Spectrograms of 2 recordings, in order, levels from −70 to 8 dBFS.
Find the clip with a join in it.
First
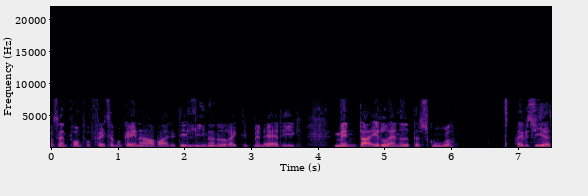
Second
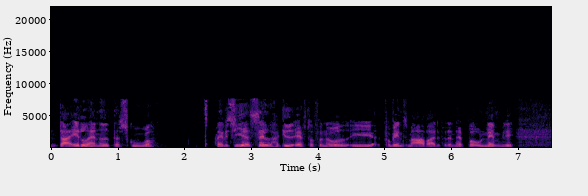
first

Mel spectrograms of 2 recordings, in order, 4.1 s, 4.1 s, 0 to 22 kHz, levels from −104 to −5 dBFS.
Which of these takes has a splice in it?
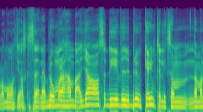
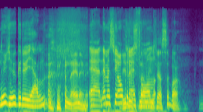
second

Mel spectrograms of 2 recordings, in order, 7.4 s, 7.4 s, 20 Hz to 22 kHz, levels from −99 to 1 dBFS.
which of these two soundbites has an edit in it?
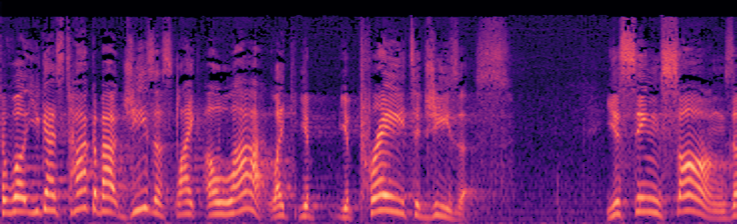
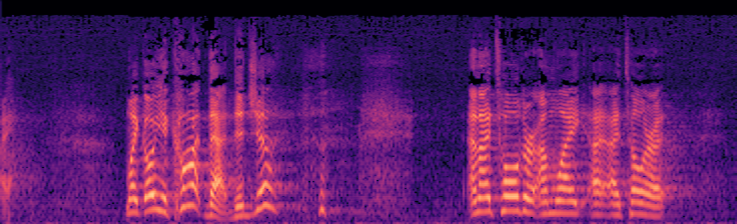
first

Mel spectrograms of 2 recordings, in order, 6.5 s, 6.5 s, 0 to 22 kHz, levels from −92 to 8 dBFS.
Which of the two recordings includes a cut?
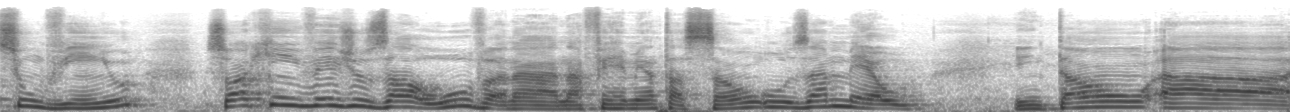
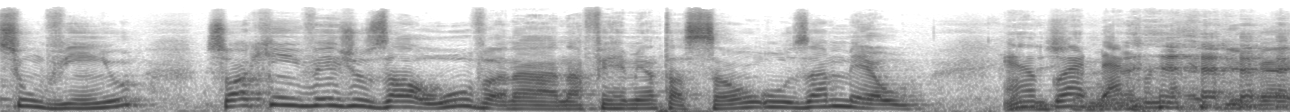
second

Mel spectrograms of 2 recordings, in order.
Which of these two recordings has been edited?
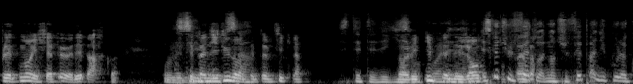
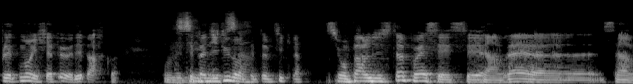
second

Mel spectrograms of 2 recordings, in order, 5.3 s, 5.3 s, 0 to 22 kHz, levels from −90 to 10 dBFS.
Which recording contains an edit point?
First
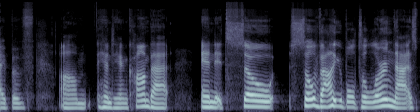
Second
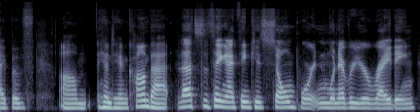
second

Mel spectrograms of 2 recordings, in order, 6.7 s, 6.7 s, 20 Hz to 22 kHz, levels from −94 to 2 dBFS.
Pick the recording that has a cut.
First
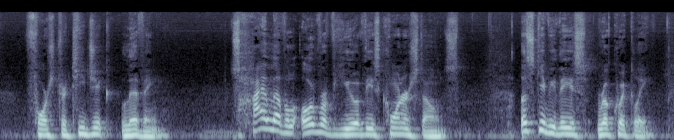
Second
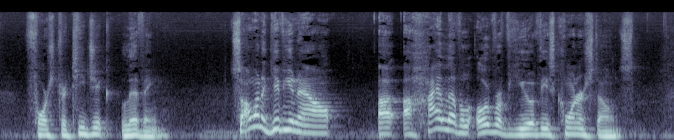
first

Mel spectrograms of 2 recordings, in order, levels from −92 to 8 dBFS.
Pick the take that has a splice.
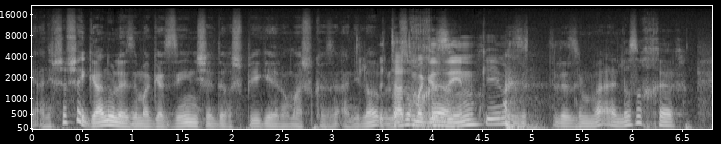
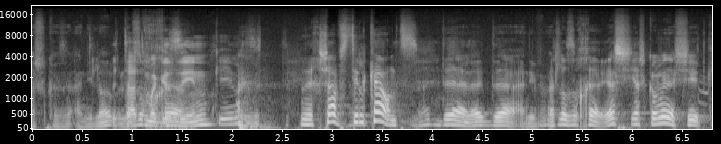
second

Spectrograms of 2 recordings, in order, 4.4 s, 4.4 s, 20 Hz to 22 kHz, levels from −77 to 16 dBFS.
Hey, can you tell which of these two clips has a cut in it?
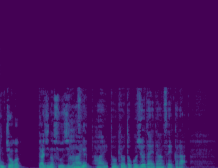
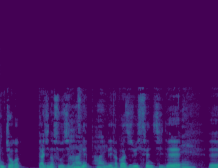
first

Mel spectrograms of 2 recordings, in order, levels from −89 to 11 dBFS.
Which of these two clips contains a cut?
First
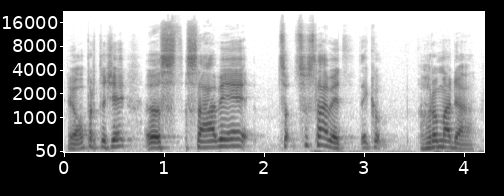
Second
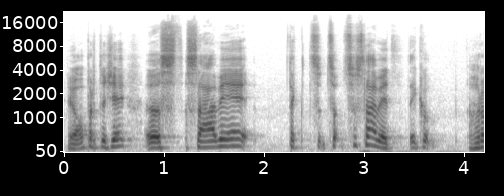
first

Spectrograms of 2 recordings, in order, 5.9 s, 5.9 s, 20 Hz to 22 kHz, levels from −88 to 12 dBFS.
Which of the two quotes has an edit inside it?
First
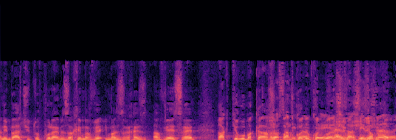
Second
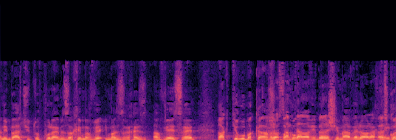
first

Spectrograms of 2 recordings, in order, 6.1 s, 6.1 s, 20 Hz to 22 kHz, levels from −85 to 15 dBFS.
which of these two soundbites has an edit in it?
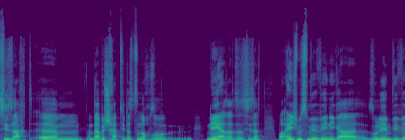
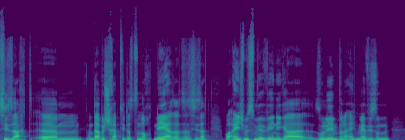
second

